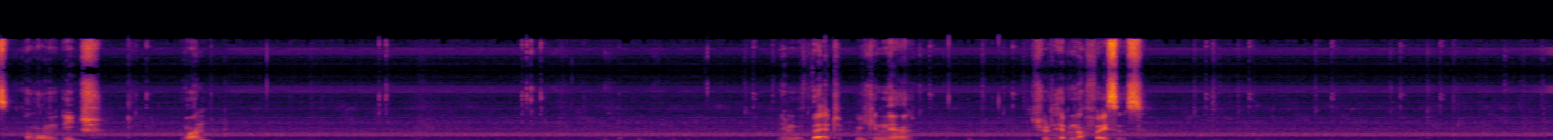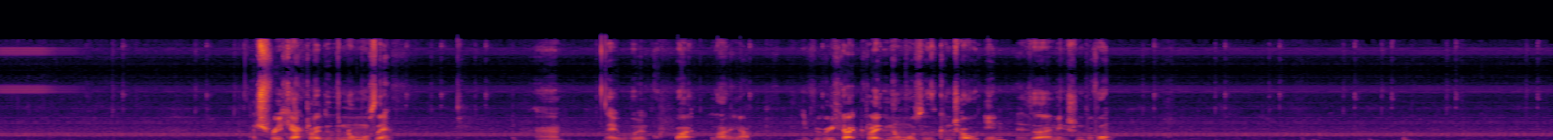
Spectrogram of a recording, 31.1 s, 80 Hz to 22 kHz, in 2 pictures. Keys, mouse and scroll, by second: 0.4 right click, 1.4 shift+right click, 3.0 f, 3.2 w, 5.2 click, 5.5 click, 6.3 middle click, 6.8 scroll up 2, 7.5 right click, 8.1 shift+right click, 8.7 right click, 9.3 shift+right click, 10.1 right click, 10.1 f, 10.7 shift+right click, 11.4 right click, 12.0 shift+right click, 12.2 f, 12.4 right click, 13.2 shift+right click, 14.0 right click, 14.3 shift+right click, 14.6 f, 15.1 a, 15.5 a, 15.8 ctrl+n, 16.2 a, 16.7 right click, 17.5 shift+right click, 18.0 right click, 18.4 shift+right click, 19.1 f, 19.6 right click, 19.9 shift+right click, 20.3 shift+right click, 20.7 shift+middle click, 21.5 shift+right click, 22.2 f, 22.4 right click, 23.0 shift+right click, 23.7 right click, 24.2 shift+right click, 24.6 f, 25.4 right click, 25.9 shift+right click, 26.4 right click, 27.0 right click, 27.3 f, 27.7 right click, 28.2 shift+right click, 29.0 right click, 29.4 shift+right click, 29.8 f, 30.0 right click, 30.8 shift+right click.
